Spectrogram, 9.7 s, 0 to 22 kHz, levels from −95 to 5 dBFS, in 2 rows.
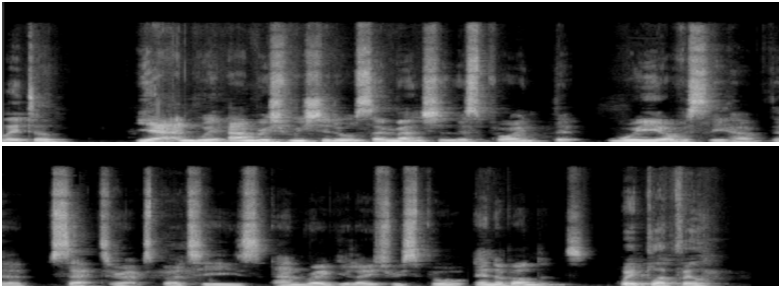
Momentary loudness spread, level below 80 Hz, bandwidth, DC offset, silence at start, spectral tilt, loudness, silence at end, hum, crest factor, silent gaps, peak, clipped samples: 11 LU; -62 dBFS; 19 kHz; under 0.1%; 0 s; -4 dB/octave; -20 LUFS; 0.4 s; none; 16 dB; none; -4 dBFS; under 0.1%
